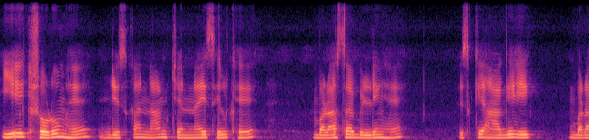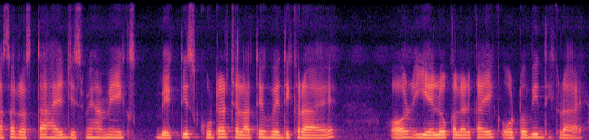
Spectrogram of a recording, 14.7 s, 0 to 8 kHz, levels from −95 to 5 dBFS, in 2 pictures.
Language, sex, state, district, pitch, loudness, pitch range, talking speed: Hindi, male, Maharashtra, Washim, 170 Hz, -19 LUFS, 160-175 Hz, 165 wpm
